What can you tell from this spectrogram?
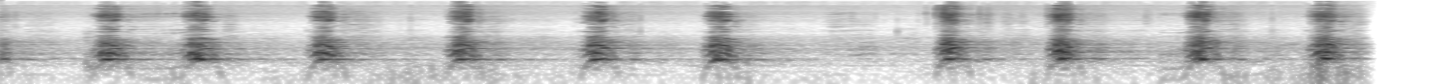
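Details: Dog barking, offered as a dog sound for children: ten short, sharp barks with a steady tonal core, in two runs of five separated by a brief pause near the middle; nothing else audible.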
